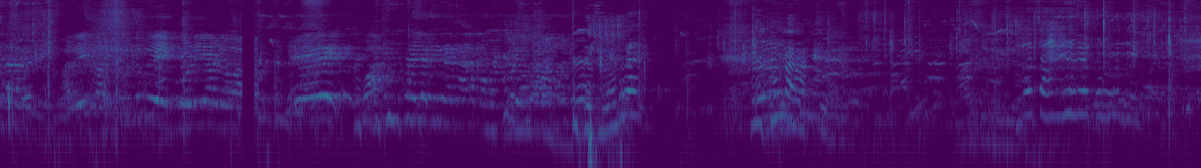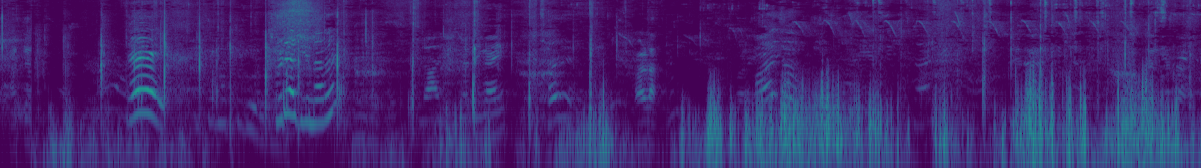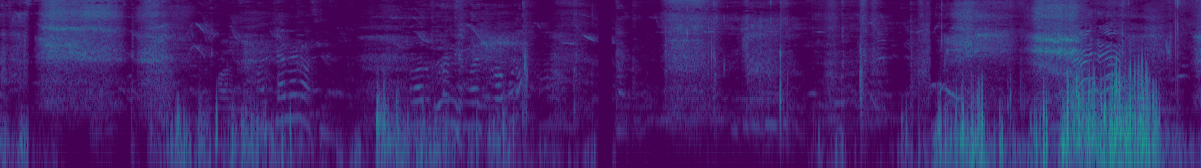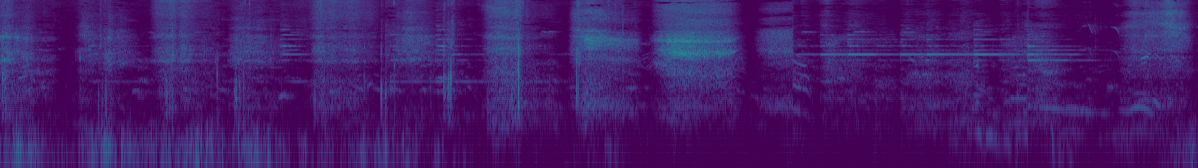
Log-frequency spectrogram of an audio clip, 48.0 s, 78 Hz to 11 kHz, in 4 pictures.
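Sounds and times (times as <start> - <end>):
group of people talking: 0.0 - 48.0.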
